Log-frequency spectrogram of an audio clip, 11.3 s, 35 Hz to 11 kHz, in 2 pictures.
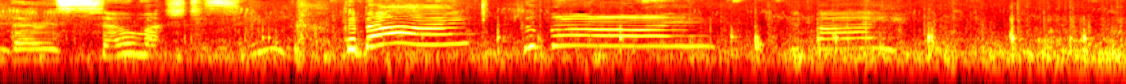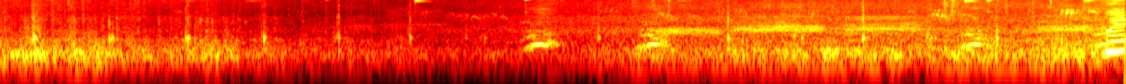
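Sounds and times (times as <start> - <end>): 
speech: 0.0 - 5.4
horse hooves clip-clopping at a steady brisk pace: 0.0 - 11.2.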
